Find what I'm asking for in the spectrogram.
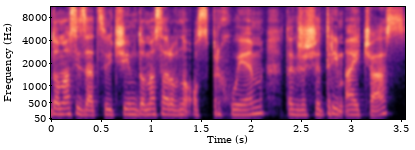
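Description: Over a very clean recording with a silent background, a woman speaks fairly quickly in a very deep, low, monotone voice, with a dry, close sound and no echo. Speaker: TV and radio presenter. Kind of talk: casual chat.

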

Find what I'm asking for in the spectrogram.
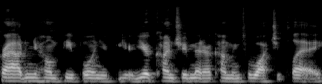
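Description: In a very clean recording with a silent background, a woman with a Midwestern accent talks at a very fast pace. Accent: American Midwest. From US Midwest (southwest Ohio). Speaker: professional basketball player. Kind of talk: casual interview.

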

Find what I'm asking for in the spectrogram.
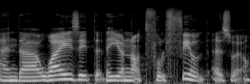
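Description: Speaking with an Italian accent, a woman uses a medium pitch, a moderate pace and fairly even intonation in a very clean recording with a silent background. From Italy, Padova near Venice. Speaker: marketing professional. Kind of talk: interview.

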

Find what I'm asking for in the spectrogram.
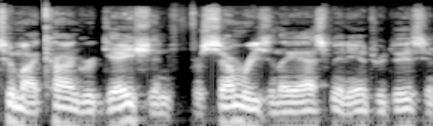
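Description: Recorded dry and close with no echo, a man with a Southern US accent speaks in a very deep, low voice of dark, mellow tone. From North Carolina. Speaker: retired diplomat. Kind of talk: interview.

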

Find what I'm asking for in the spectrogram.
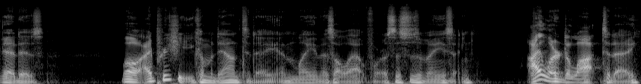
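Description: A very deep, low-pitched male voice with vocal fry, lively intonation and a very fast pace, in a very clean recording with a silent background. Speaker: podcast host. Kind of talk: podcast interview. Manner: quieter than usual, subdued; enthusiastic.

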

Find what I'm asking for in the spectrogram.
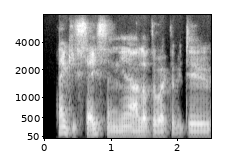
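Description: A man with an English accent and a very deep, low pitch, dark, mellow tone, ordinary pitch variation and a moderate pace, over a quiet background. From England. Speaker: spiritual coach and podcast host. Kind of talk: casual conversational podcast discussion.

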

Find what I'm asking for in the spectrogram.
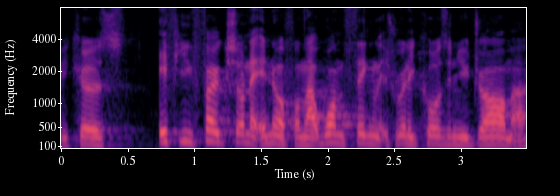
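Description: A man with a British accent and fairly high pitch speaks fairly quickly on a very clean recording with a silent background. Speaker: ex-soldier and motivational speaker. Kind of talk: live talk and testimony. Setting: stage with audience.

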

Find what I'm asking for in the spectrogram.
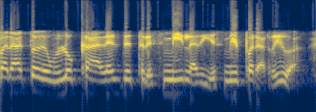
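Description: In a Bogotá accent, a woman speaks at a fairly slow pace and a fairly low pitch. Noticeable background noise is present. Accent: Bogotá Colombian. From Bogotá, Colombia. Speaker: chamber of commerce leader. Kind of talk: interview.

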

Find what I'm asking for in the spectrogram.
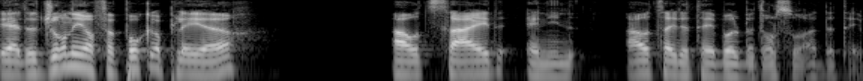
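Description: With a strong French accent and a playful tone, a man speaks at a medium pitch and moderate pace with ordinary pitch variation, long, frequent pauses and big swings in loudness against a quiet background. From France. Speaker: professional poker player and streamer. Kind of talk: casual interview. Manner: laughs often, playful.

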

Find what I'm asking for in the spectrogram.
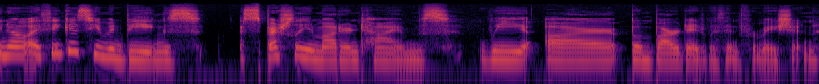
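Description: Recorded very cleanly against a silent background, a woman with a Canadian accent uses an unremarkable speaking voice at a medium pitch, with ordinary pitch variation and a moderate pace. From rural Canada. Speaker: founder of a mixed-race community resource centre. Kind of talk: interview.

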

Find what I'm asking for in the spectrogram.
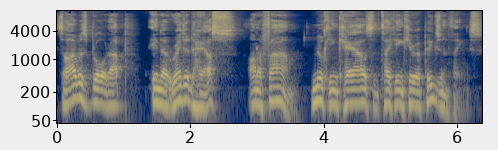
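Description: A somewhat breathy man with an Australian accent, medium pitch, ordinary pitch variation and a moderate pace. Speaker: finance author. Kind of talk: interview.

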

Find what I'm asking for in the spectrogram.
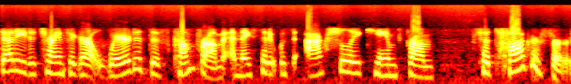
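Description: Delivered at a moderate pace, this is a normal speaking voice. Nothing speeds it up or slows it down. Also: woman. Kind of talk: radio interview.

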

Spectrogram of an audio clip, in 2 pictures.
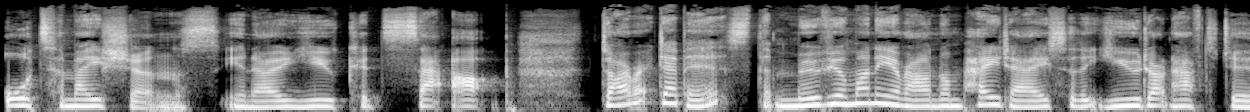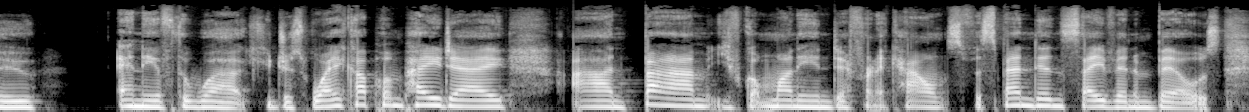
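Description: With a British accent, a woman speaks in an upbeat tone at a fairly quick pace. The recording is very clean, with a silent background. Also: medium pitch for a woman, ordinary pitch variation. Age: 20s. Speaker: money and mindset coach, podcast host. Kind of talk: solo podcast monologue. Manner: casual, upbeat.

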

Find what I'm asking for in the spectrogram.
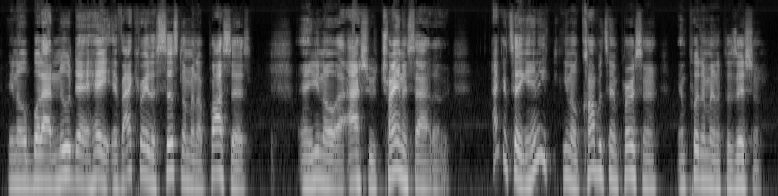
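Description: A man talks at a fairly quick pace in an ordinary speaking voice. His pitch is fairly high with ordinary pitch variation, on a very clean recording with a silent background. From Washington, D.C. area. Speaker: real estate investor. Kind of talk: casual interview. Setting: studio.

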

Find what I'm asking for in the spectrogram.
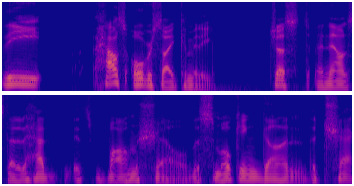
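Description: A man with a plain, everyday voice talks at a fairly slow pace and fairly low pitch. His intonation is lively, in a very clean recording with a silent background. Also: dry, close sound with no echo. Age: 60s. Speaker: podcast host. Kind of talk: casual chat.

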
